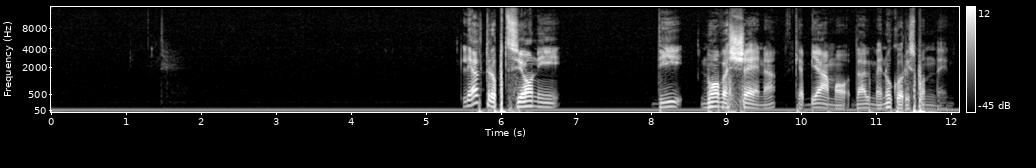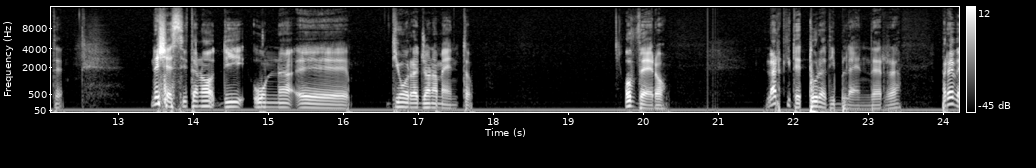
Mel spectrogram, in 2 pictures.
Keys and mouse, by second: 21.0 KP_1, 23.4 KP_Decimal.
